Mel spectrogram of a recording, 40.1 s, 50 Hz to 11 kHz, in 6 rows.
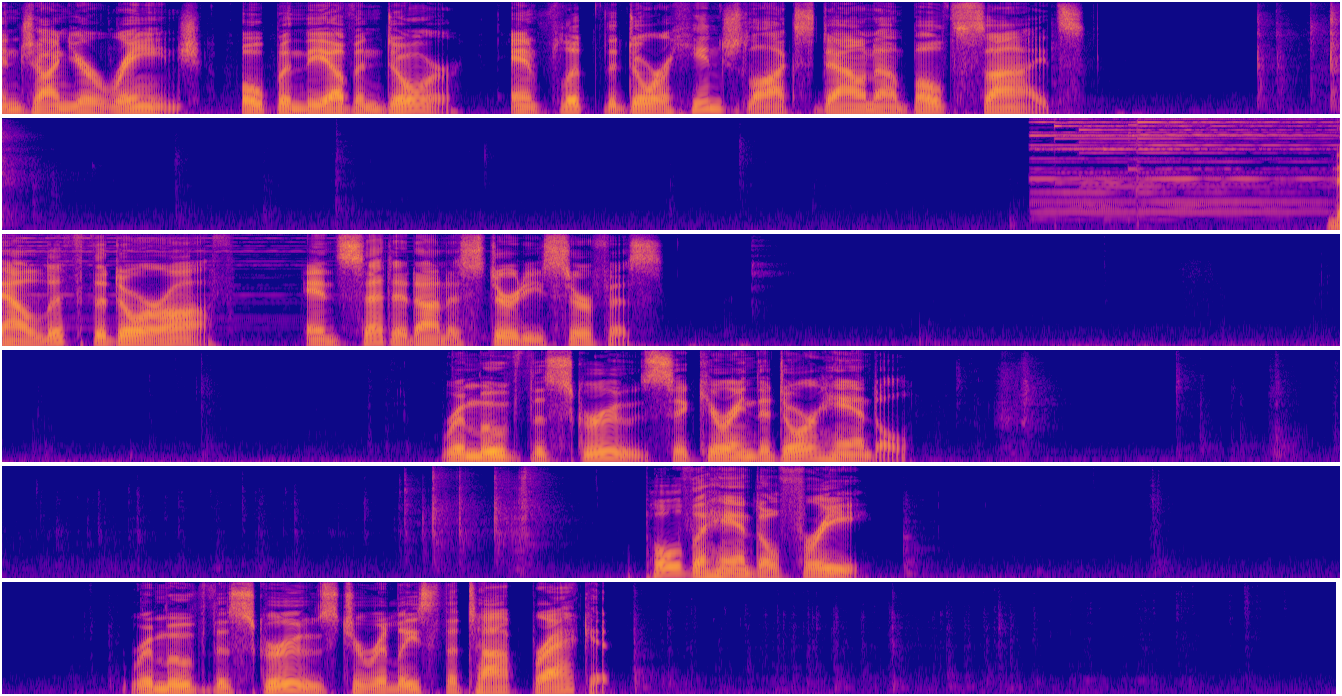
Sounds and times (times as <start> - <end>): Speech: 0.0 - 5.5, 13.3 - 16.7, 22.3 - 24.6, 30.0 - 31.1, 34.1 - 36.5.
